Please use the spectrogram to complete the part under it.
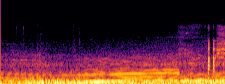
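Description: An Alfa Romeo Stelvio Quadrifoglio performance SUV pulling hard, its engine a loud, steady, throaty roar with rising pitch as it accelerates, heard from inside the cabin, with a brief shift blip near the end.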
